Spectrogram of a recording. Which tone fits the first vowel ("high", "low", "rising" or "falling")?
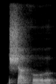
falling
